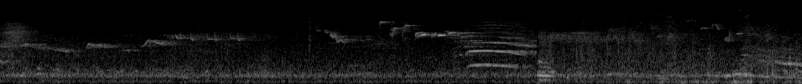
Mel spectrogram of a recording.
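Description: Wild songbirds chirping and singing, with short whistled notes scattered over a steady background hum. A louder run of quick arching notes comes about halfway through.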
